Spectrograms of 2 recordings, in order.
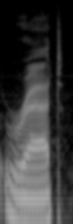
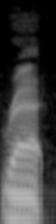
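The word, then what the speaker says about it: Ratt: you can follow me at Matt Rat Comedy.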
